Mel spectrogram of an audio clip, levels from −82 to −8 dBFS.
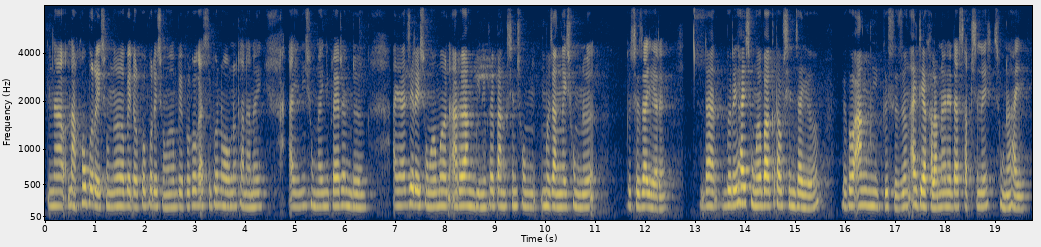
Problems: background sounds at intervals, low volume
